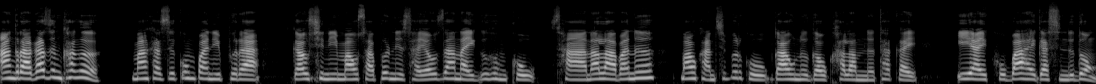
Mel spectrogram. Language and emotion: Bodo, angry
